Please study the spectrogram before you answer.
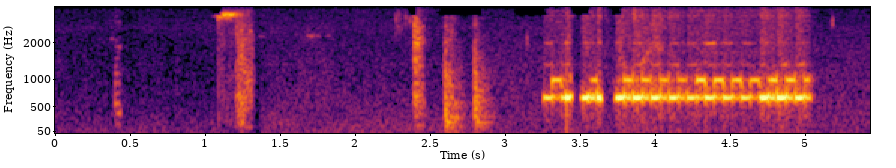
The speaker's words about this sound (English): Then I got a phone ringing or something? I had to mute it. That was me.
